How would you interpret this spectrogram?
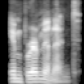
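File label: "impermanent", American English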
